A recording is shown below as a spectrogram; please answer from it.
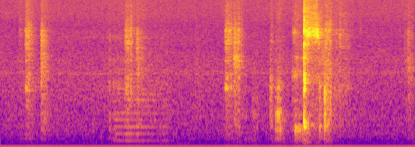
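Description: Handling of a string-tied bundle of dyed paper: a few short, sharp clicks and crackles, with the loudest cluster about three seconds in.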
